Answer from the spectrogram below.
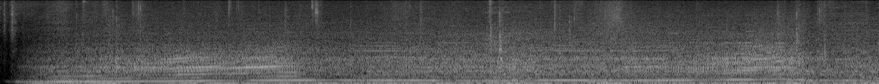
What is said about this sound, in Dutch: En Wouter die vloog naar Italië om daar de Ferrari Roma aan de tand te voelen.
